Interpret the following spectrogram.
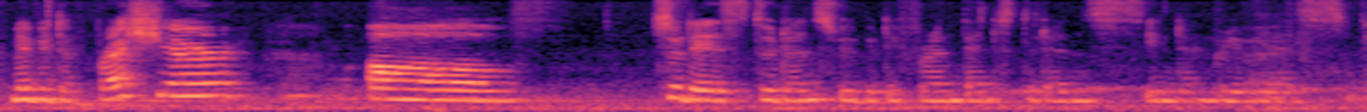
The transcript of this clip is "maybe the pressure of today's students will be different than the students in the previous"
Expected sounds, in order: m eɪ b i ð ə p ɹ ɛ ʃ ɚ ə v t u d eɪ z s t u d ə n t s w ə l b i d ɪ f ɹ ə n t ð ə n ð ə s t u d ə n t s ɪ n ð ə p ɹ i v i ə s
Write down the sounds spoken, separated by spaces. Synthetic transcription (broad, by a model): m eɪ b i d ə p ɹ ɛ ʃ ɚ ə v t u d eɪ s s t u d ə n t s w ə l b i d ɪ f ɹ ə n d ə n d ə s t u d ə n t s ɪ n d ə p ɹ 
